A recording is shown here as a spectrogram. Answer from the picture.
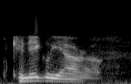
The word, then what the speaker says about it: Conigliaro: My last name is pronounced Conigliaro.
